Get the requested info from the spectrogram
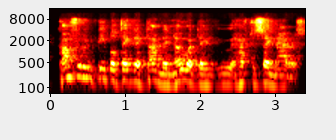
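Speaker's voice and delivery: hurried run-through without pauses; quick, throwaway demo of poor pacing; rushed. Shown as a demonstration. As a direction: rattle it off fast as one phrase. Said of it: "That sounds way better than".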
